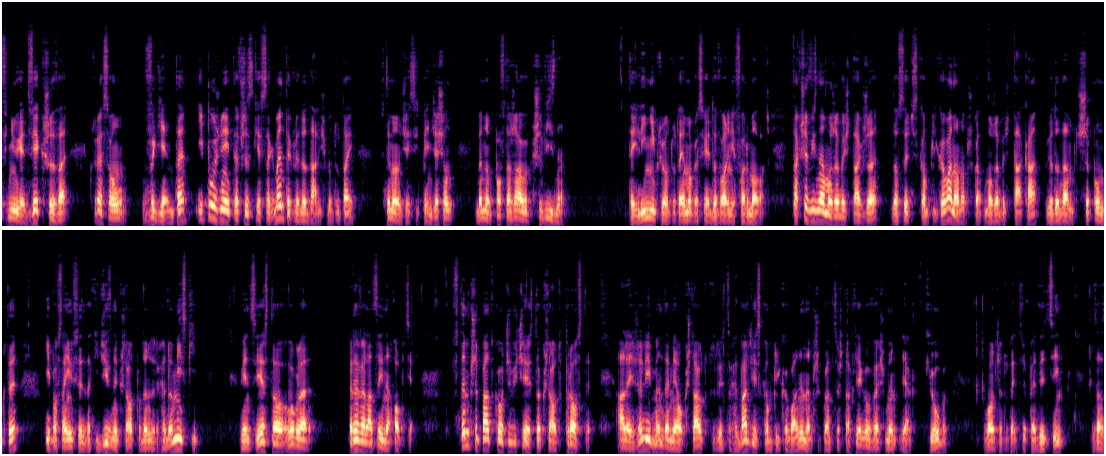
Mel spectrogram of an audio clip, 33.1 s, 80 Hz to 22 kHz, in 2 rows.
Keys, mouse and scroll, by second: 12.3-14.9 drag, 15.7-17.0 drag, 17.6-18.7 middle drag, 18.9-20.1 middle drag, 20.3-22.0 middle drag, 22.3-23.4 shift+middle drag, 24.6 scroll down 2, 26.1 Tab, 27.2 x, 27.3 shift+click, 27.7 shift+a, 30.1 click, 31.0 Tab, 31.4 shift+middle click, 31.4 scroll down 3, 31.7 shift+middle click, 32.7 shift+3.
